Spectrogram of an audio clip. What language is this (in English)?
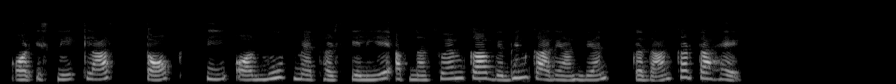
Hindi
